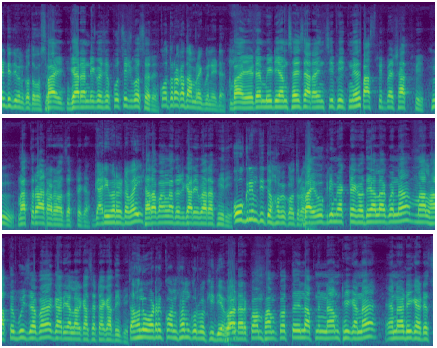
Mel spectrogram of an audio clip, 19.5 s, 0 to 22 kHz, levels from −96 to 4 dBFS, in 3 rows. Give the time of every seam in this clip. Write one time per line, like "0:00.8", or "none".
none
